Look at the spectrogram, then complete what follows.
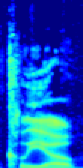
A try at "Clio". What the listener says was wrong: So and it's pronounced, it's Clio, not Cleo, but that's cool.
